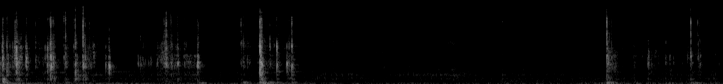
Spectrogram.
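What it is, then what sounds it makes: Plastic mechanical keyboard. Slow typing with long red nails and fingertips on a full-size, white-cased mechanical keyboard with pastel plastic keycaps lying on fabric. Bright, short clacky keystrokes come in quick bursts for about three seconds, then give way to a near-silent pause. A few more scattered taps follow near the end.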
